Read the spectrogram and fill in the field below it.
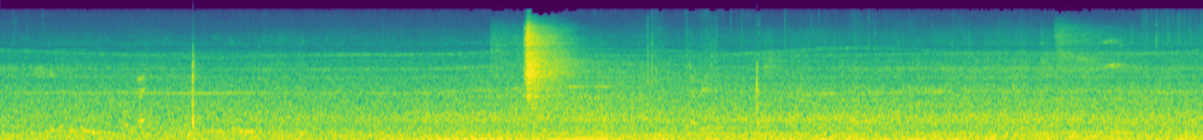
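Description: Diesel locomotives rumble steadily as they roll slowly along the tracks.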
